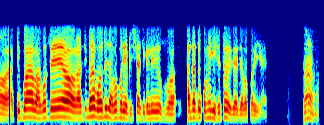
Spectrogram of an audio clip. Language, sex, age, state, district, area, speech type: Assamese, male, 45-60, Assam, Barpeta, rural, conversation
